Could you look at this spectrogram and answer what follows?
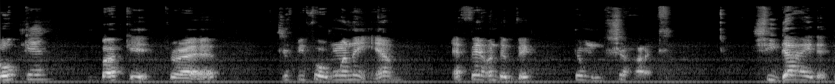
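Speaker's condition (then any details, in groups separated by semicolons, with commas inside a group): Cerebral palsy; speech impaired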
